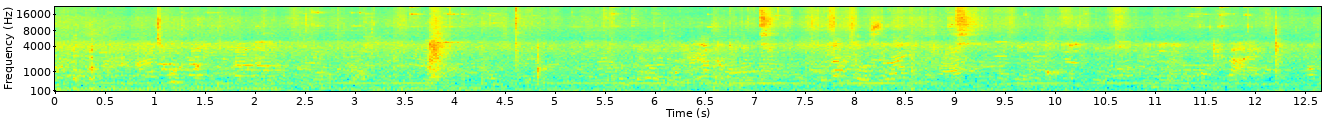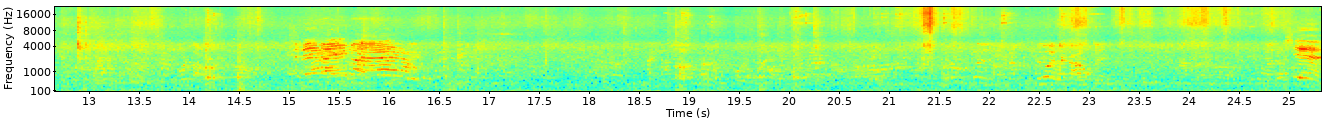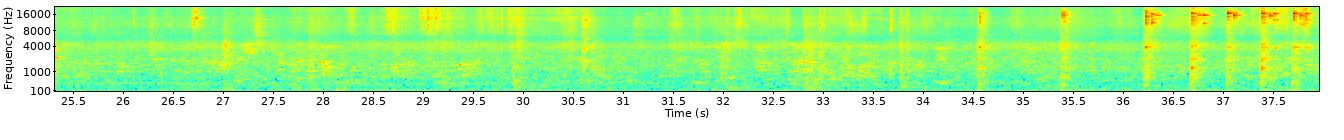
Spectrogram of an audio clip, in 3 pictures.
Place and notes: Traditional market, traffic sound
